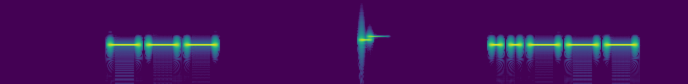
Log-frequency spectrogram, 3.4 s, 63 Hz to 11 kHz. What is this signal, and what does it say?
Morse code, heard as a keyed tone, about 25 wpm, 700 Hz. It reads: O 2
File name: Single Character (Letter:Number:Punctuation:Prosign) - Rapid-Fire - 25wpm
